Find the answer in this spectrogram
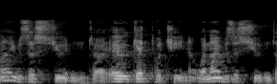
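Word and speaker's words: poitín: may not know what poin that's how you pronounce that p i t i n pin is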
